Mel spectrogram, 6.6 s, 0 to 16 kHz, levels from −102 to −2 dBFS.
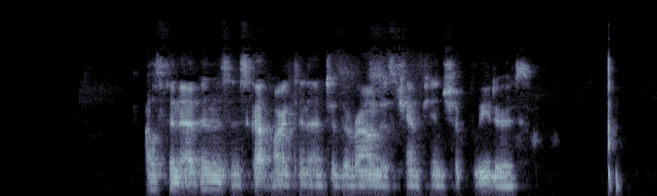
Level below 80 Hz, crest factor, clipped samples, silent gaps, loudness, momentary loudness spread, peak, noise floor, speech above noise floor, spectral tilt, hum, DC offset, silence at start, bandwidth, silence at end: -76 dBFS; 30 dB; under 0.1%; none; -38 LUFS; 10 LU; -10 dBFS; under -90 dBFS; over 52 dB; -5 dB/octave; none; under 0.1%; 1.45 s; 8.6 kHz; 0.35 s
